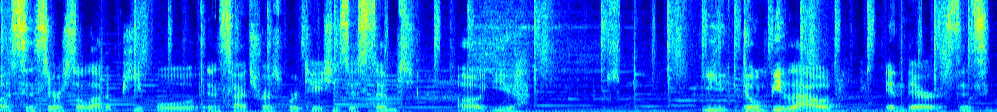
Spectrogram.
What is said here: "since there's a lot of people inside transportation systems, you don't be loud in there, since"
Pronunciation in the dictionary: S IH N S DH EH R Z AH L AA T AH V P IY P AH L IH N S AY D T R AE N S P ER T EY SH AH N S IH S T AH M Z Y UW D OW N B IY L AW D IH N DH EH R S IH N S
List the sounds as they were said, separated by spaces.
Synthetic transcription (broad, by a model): S IH N S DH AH R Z AH L AA T AH V P IY P L IH N S AY D T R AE N S P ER T EY SH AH N S IH S T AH M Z Y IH D OW N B IY L AW D IH N DH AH R S IH N S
